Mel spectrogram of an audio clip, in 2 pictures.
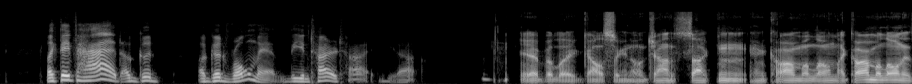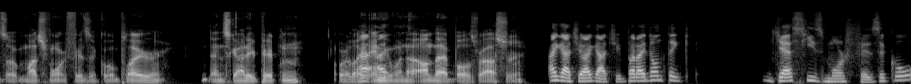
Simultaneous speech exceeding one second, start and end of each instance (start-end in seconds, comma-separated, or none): none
